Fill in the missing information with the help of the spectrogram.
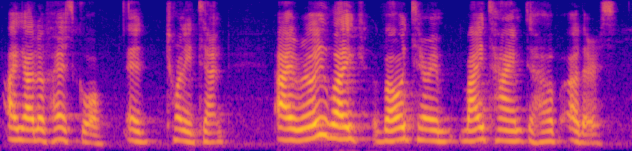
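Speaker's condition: Down syndrome; congenital

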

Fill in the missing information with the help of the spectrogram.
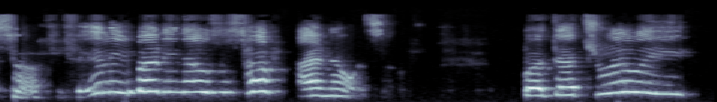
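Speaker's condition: Cerebral palsy; highly mobile

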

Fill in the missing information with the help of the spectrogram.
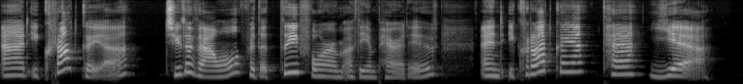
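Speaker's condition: No condition

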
